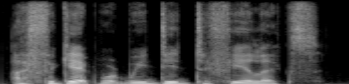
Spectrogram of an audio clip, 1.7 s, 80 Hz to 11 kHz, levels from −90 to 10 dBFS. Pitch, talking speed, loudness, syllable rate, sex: 165 Hz, 240 wpm, -19 LUFS, 5.9 syllables/s, female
